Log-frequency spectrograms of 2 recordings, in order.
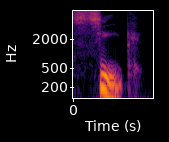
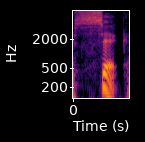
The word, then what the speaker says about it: Sikh: They're not Sikh, they're sick. That doesn't mean they're ill, they're sick. That's how they pronounce the term.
